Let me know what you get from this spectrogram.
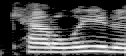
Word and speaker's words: Kataline: And all you got to know is spell Karen the normal way, and Cataline is spelled K-A-T-A-L-I-N-E.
